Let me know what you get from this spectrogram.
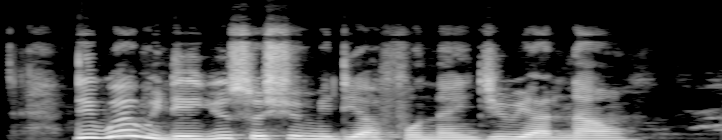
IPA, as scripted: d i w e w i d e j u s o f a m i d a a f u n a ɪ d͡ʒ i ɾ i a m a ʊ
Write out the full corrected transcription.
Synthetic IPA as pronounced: d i w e w i d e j u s o ʃ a m i d i a f ɔ n a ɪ d͡ʒ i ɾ i a n a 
